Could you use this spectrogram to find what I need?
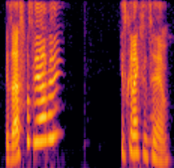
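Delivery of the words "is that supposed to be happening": high, louder, startled question; can't believe what's happening; shocked disbelief. Real, not acted. Shocked by a twist, high startled disbelief.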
